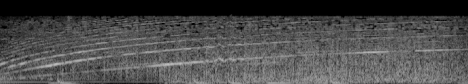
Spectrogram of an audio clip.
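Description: An Energica Ego electric motorcycle accelerates hard with a loud, rising electric whine that climbs steadily in pitch over rushing wind and road noise.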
